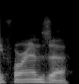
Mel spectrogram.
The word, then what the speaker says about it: Fiorenza: Welcome to the show, Matty Fiorenza.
